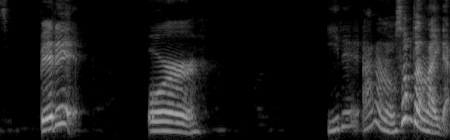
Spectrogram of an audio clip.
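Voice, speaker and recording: Her voice fairly high, a woman speaks with very wide pitch swings and big swings in loudness. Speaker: podcast co-host. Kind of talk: casual chat. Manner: fast.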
